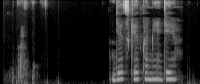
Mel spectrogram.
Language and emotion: Russian, neutral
